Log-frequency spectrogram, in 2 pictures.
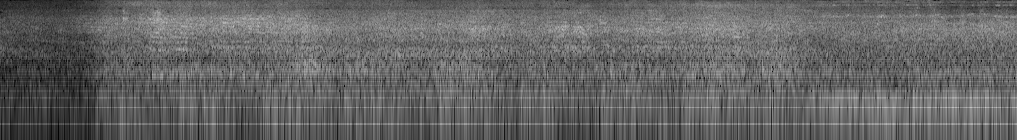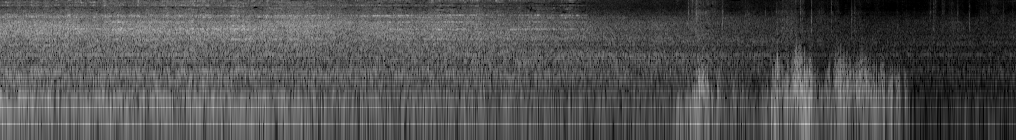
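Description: A train rushes past close by with a loud rumbling roar that fades away.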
